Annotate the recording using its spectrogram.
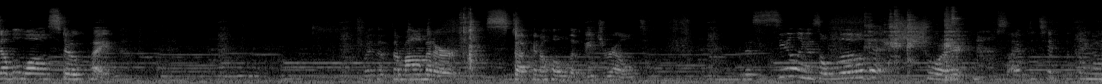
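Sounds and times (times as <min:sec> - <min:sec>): metal stovepipe clattering: 0:08.6 - 0:09.8.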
